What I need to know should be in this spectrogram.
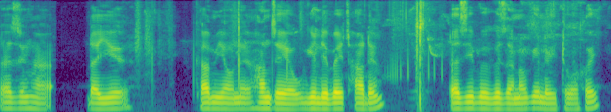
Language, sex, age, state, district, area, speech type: Bodo, male, 18-30, Assam, Udalguri, urban, spontaneous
